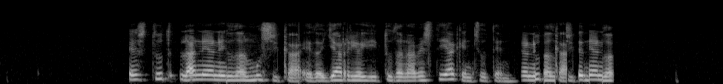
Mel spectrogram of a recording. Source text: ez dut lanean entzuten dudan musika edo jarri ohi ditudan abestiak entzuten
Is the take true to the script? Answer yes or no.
no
